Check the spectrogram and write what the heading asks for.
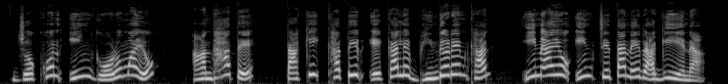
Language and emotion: Santali, angry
